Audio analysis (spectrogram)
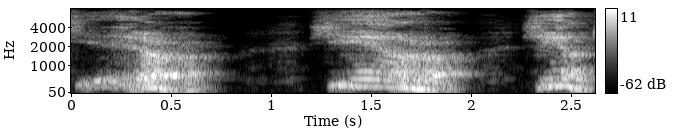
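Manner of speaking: high, dazed agreeing; a spellbound murmur of yeahs; high drawn yeahs in a daze; entranced yeahs. Retold or imitated. Transfixed by the interview.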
